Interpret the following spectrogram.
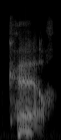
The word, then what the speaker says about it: Jolicoeur: How do you is it Jolicoeur? How do you say it? You don't say it in any way like that. Huh? Jolie was good, yes, but say cœur, cœur.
